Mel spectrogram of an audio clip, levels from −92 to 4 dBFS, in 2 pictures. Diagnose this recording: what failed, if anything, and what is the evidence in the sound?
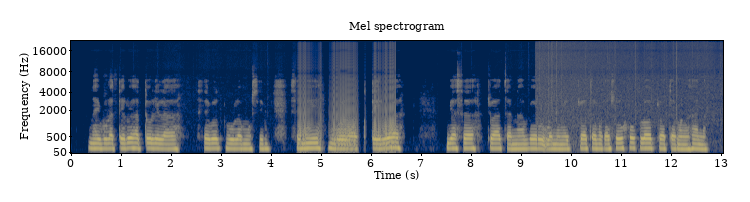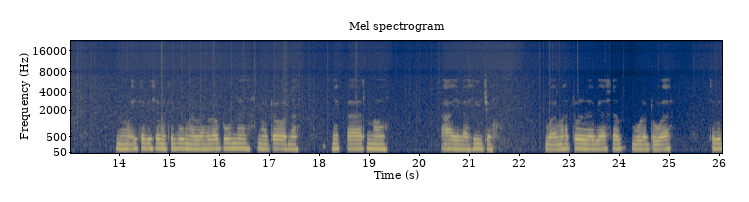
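A robotic 100 Hz buzz rides on the speech from 4.45 to 6.49 s. This is buffer tearing at the driver or buffer stage: writer and reader pointers cross each period, so roughly a tenth of every buffer replays audio about 20 ms old, with hard joins.

Around 9.5 s the room noise jumps by about 23 dB and comes through with less reduction at first, then sinks by about 8 dB until 12.89 s. This is the call-processing noise suppressor catching up, its noise estimate taking 3.6 s to adapt after 9.29 s.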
